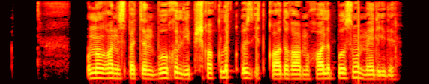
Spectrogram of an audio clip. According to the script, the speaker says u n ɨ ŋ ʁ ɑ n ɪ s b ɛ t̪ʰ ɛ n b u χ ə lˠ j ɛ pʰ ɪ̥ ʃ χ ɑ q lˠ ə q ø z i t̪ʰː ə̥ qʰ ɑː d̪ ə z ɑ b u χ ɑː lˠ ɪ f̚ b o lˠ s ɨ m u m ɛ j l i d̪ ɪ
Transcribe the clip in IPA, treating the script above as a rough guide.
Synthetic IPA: u n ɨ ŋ ʁ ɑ n ɪ s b ɛ t̪ʰ ɛ n b u χ ə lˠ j e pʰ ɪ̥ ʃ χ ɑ q lˠ ə q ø z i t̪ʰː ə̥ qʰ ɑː d̪ ə ʁ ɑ m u χ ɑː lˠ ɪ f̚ b o lˠ s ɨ m u m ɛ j l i d̪ ɪ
